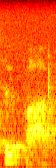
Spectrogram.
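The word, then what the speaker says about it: hupo: It's actually pronounced hupa because it's got a rough breathing sound, which makes an H sound, but it's spelled U-P-O, or Upsilon P.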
